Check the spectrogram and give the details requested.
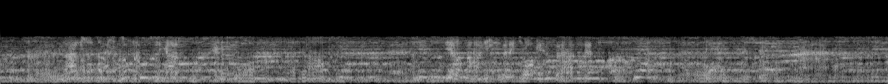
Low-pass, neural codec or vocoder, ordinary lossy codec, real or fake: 3.6 kHz; vocoder, 22.05 kHz, 80 mel bands, HiFi-GAN; none; fake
